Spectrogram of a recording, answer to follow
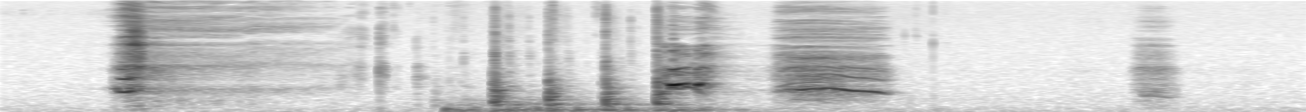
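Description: A young woman's voice: a sharp breathy gasp, then a quick run of short laughs, about four a second, ending in a drawn-out falling "aah".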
